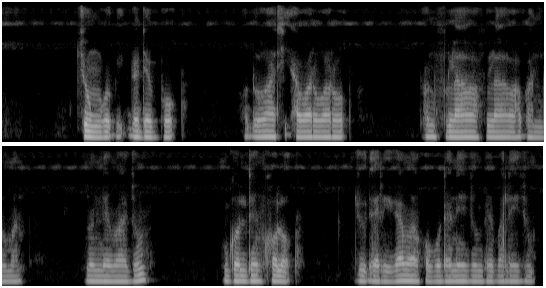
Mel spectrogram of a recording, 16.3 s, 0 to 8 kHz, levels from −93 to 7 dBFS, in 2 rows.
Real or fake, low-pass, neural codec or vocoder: fake; 7.2 kHz; autoencoder, 48 kHz, 128 numbers a frame, DAC-VAE, trained on Japanese speech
